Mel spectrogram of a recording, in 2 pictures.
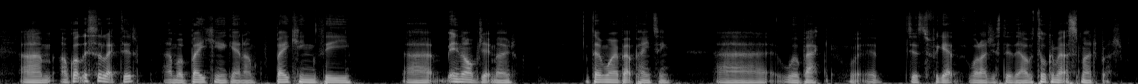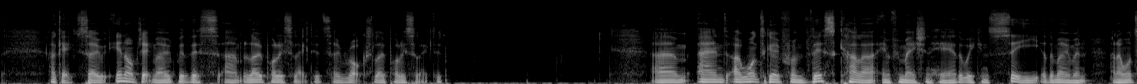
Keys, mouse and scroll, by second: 14.4 click.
